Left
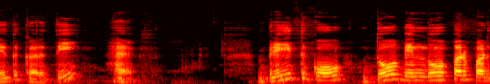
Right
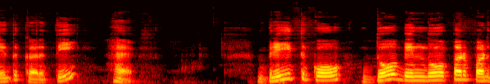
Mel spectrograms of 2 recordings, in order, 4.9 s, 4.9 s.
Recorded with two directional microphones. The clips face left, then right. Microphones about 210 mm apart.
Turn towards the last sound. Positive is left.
turn(degrees=-25)  # may be behind; listen again after turning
